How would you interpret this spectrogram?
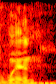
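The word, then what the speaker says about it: Nguyen: __ ] talking about no buddy it's the number one Vietnamese surname and it's win it's new n what the is the n for it's silent in their language you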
